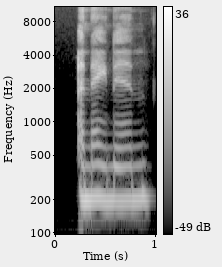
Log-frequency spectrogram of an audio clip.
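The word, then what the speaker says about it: Anaïs Nin: Is it Ananin? – Yes. – Am I saying that right? – Yes, you are.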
